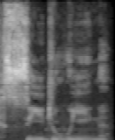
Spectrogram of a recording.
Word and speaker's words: Sigewinne: Siege should be nearby she says it like Siege ween like weener SI ween I don't know if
